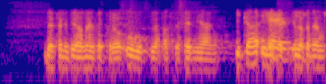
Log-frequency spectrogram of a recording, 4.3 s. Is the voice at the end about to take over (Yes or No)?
No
